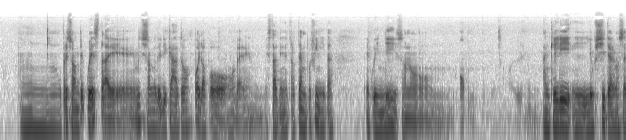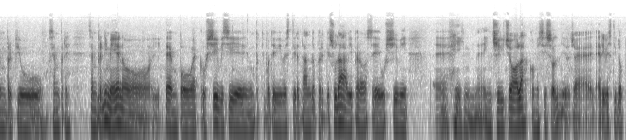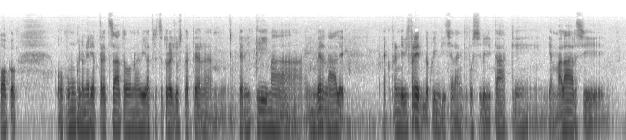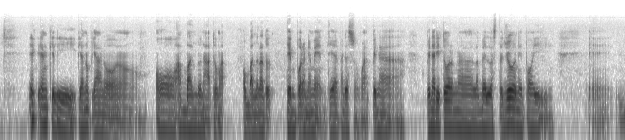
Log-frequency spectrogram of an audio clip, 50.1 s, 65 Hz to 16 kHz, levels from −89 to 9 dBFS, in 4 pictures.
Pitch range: 95-115 Hz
